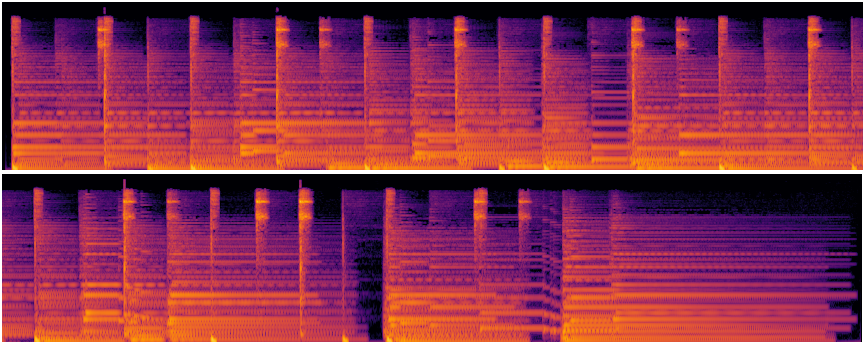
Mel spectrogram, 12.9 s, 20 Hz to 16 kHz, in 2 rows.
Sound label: 8Beat slow 70s End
